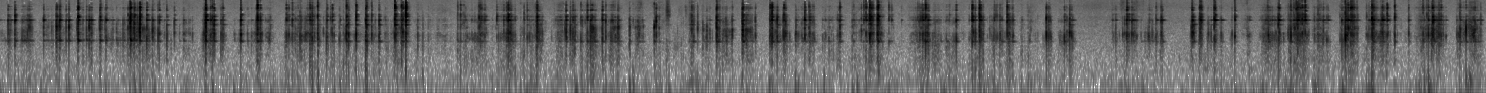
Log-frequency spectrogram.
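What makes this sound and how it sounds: Fingernails rapidly tap and rattle the black cap on top of a dark brown amber glass oil bottle with a yellow label. The result is a fast, continuous stream of bright, dry clicks and clinks that stop almost at once, with a faint high ring and almost no low end.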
